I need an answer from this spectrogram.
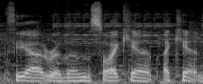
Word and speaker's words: Theatrhythm: I know it's probably pronounced theater rhythm, but I always just pronounced it Theatrhythm, so I can't not at this point.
